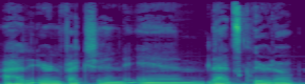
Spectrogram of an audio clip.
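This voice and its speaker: Young woman podcast host, hoarse and husky, with a low pitch; relaxed, slangy solo chat. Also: a little slow. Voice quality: raspy, soft voice. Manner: relaxed and chatty, laughs often, slangy asides. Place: hotel room.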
